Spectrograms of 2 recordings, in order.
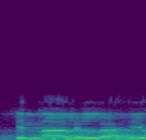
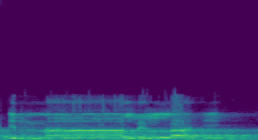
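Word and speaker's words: إنا لله: dalamnya domir nahnu ya jadi Bacanya apa Inna lillahi wa inna ilaihi jadi naknya panjang inillah wa inna ilaihi jangan Innalillahi berita dukaacita telah meninggal dunia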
